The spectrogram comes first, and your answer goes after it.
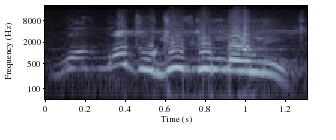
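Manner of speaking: incredulous angry big sister; scolding outburst. Acted. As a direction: tell her off loudly. Scolding sister over choice.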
